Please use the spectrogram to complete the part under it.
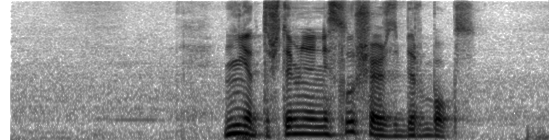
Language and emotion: Russian, angry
